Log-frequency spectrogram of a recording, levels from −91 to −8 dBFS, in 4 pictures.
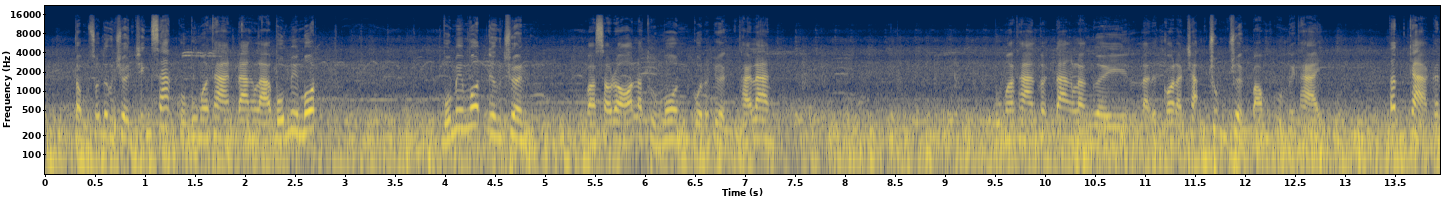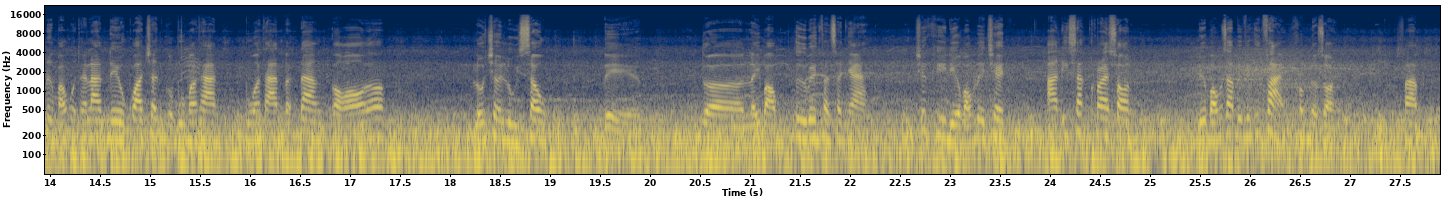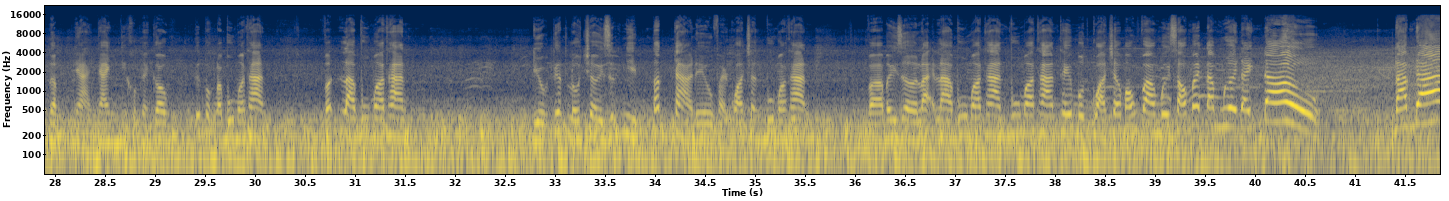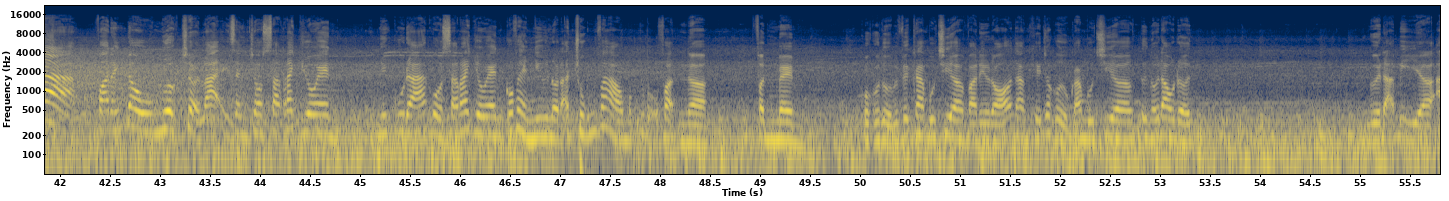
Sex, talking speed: male, 195 wpm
